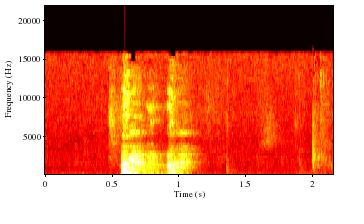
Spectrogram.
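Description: A person coughs twice in quick succession, just over half a second in, against a steady low hum in a small room.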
